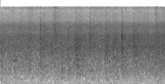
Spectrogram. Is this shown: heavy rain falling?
yes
